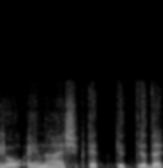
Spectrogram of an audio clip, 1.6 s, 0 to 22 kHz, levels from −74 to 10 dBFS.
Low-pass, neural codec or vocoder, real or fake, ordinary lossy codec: 10.8 kHz; codec, 16 kHz in and 24 kHz out, 0.6 kbps, FocalCodec, streaming, 4096 codes; fake; Opus, 16 kbps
